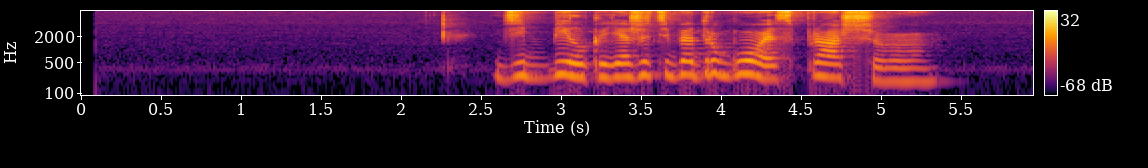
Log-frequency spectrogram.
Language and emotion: Russian, angry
